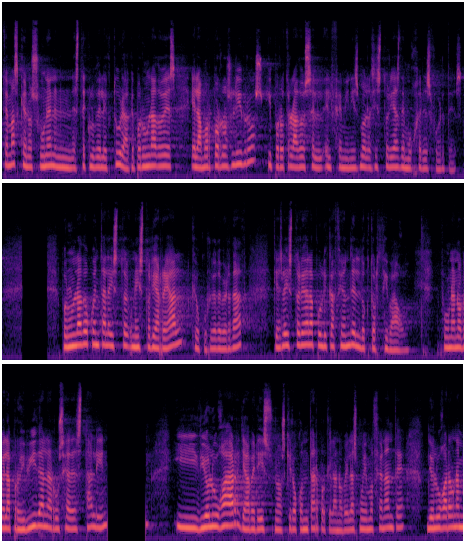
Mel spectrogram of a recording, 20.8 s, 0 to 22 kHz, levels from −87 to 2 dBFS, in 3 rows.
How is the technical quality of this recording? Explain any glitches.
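Two glitches stand out, both playback stalls. The first runs from 7.22 to 7.61 s, about 0.38 s. The second runs from 15.43 to 16.01 s, about 0.58 s. Each time the sound cuts to silence mid-flow, then resumes. The player likely ran short of data or was briefly blocked.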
